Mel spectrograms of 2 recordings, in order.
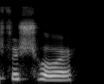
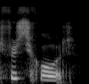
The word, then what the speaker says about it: Verschoor: P1 to P3 in group A was Victor Martins in 1, Jack Doohan in 2, and Richard Verschoor, I said that very weird. Richard Verschoor, that's how you say it.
